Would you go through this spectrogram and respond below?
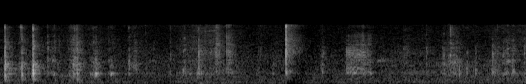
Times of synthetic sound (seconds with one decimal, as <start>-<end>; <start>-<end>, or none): none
